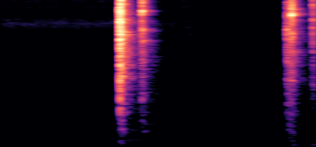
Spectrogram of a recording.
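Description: Mechanical clacks of the push-key controls on top of a Sears cassette boombox being pressed: a sharp double clack about a second in, then another clack near the end.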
